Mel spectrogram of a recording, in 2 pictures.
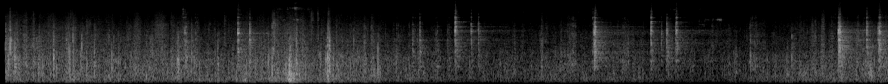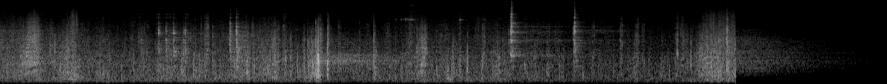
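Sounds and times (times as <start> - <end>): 
tarp rustling: 0.0 - 16.3.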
